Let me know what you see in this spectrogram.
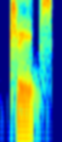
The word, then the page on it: traipse: Indian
